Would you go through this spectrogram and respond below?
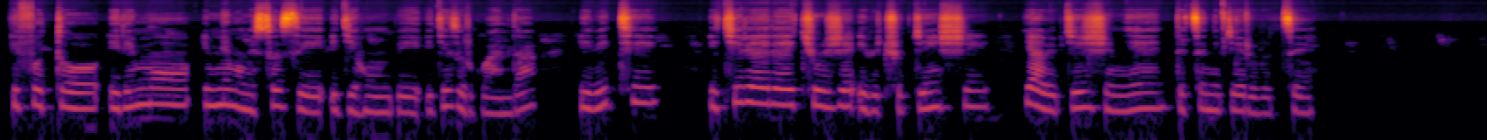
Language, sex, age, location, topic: Kinyarwanda, female, 18-24, Nyagatare, agriculture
